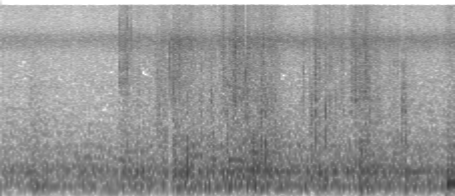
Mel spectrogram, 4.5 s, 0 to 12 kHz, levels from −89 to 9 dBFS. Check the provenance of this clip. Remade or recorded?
recorded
